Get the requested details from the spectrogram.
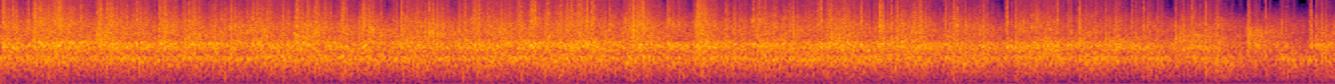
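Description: A crowd applauds steadily for the team that provided the savory buffet, a dense, loud wash of overlapping claps that holds at full strength for several seconds before easing slightly at the end. No one speaks.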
